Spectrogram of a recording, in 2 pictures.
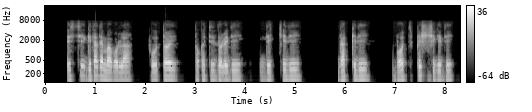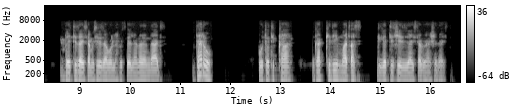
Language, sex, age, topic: Gamo, male, 18-24, agriculture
